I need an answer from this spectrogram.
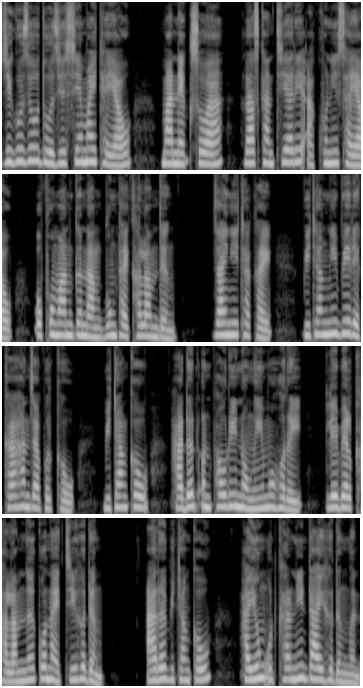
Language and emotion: Bodo, neutral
